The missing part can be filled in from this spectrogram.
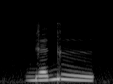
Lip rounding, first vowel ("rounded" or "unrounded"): unrounded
